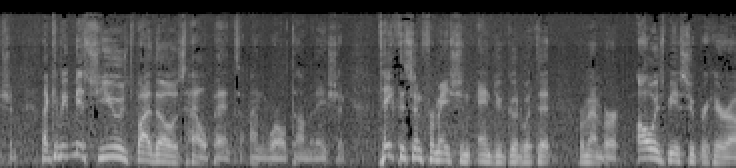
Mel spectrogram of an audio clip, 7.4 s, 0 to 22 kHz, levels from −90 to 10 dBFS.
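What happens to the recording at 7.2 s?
At 7.2 s the audio is intact, with only the room noise, about 17 dB below the speech, underneath it.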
